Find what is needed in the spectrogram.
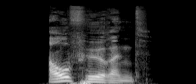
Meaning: present participle of aufhören
- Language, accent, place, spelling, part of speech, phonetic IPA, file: German, Germany, Berlin, aufhörend, verb, [ˈaʊ̯fˌhøːʁənt], De-aufhörend.ogg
